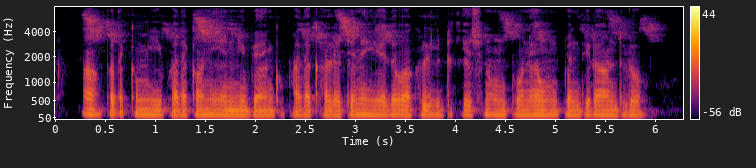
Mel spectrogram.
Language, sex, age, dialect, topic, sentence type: Telugu, male, 18-24, Utterandhra, banking, statement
